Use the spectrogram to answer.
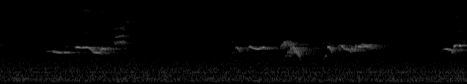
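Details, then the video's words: Songbird heard in February giving whistled, slightly warbling phrases, one early note then a cluster of three or four linked notes near the end, over low steady background noise. "Vogel singt."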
